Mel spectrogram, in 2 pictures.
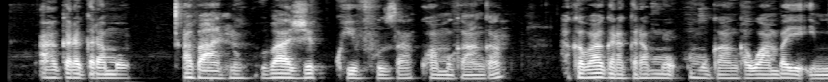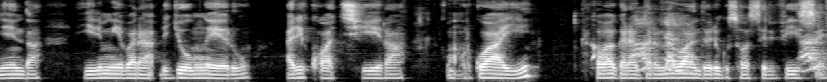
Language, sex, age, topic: Kinyarwanda, male, 18-24, government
